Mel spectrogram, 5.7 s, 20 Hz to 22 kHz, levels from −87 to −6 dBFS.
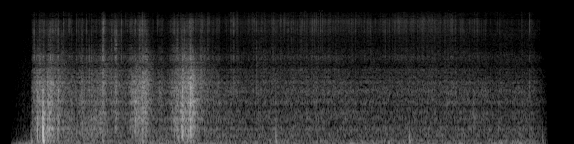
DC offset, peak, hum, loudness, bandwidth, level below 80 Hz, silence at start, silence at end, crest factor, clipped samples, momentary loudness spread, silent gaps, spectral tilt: under 0.1%; -10 dBFS; none; -40 LUFS; 16.5 kHz; -58 dBFS; 0.15 s; 0.3 s; 32 dB; under 0.1%; 17 LU; none; -4 dB/octave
